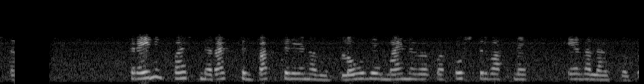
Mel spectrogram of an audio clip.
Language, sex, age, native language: Icelandic, female, 30-39, Icelandic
